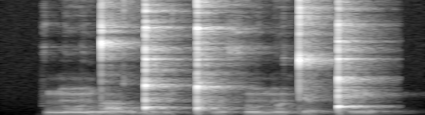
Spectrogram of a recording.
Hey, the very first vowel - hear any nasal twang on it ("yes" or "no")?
yes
